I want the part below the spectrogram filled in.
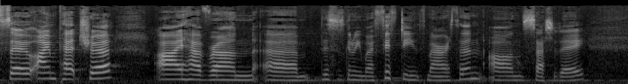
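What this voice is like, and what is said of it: British accent. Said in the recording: “Miss Cool British Accent”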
